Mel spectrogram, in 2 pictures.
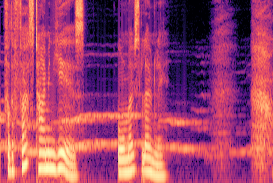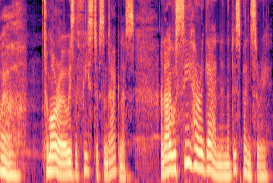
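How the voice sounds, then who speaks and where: An actress playing a composed, dryly witty convent apothecary nun in a radio drama, measured and articulate. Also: female voice, lowish voice. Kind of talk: radio drama acting and narration.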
